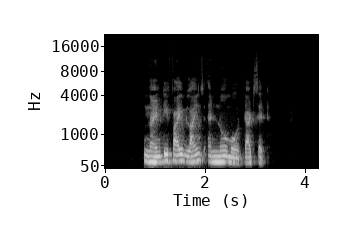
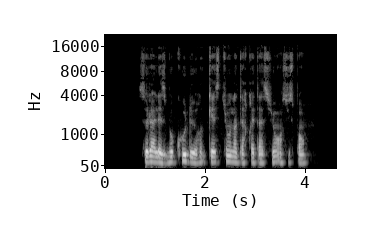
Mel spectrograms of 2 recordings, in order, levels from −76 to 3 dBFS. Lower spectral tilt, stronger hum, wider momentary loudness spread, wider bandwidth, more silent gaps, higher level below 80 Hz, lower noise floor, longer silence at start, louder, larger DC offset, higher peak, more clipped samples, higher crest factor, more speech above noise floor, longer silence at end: first, -8.5 dB/octave vs -6 dB/octave; neither; first, 12 LU vs 8 LU; second, 6.6 kHz vs 16.5 kHz; neither; about the same, -58 dBFS vs -58 dBFS; about the same, -80 dBFS vs -82 dBFS; about the same, 0.8 s vs 0.7 s; about the same, -18 LUFS vs -20 LUFS; neither; about the same, -2 dBFS vs -4 dBFS; neither; about the same, 18 dB vs 16 dB; about the same, 63 dB vs 63 dB; first, 1.1 s vs 0.6 s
